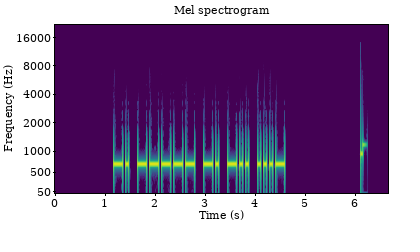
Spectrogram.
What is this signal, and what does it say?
Morse code, heard as a keyed tone, about 20 wpm, 700 Hz. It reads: N0NDV
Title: USA Call Signs 20wpm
